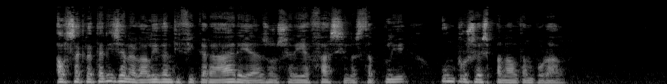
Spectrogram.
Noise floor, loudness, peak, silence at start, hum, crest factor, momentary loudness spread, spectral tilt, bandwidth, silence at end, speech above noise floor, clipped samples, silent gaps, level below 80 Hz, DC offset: -66 dBFS; -28 LUFS; -6 dBFS; 0.55 s; none; 24 dB; 12 LU; -3.5 dB/octave; 16.5 kHz; 1 s; 37 dB; under 0.1%; none; -56 dBFS; under 0.1%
